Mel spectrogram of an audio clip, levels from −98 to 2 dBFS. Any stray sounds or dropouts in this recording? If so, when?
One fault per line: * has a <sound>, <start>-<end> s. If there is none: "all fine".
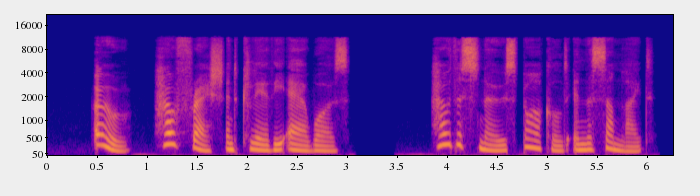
all fine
